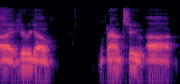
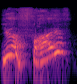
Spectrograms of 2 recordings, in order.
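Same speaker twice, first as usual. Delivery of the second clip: surprised; 5 dB louder, much slower than usual. Real, not acted. Hearing friend's score.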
